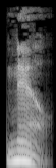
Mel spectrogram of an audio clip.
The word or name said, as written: knell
